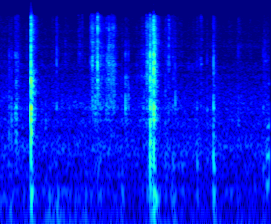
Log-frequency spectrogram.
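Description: A pack of rugby league trading cards being taken from its box and opened by hand: a sharp click about half a second in and another just after two seconds, with light rustling between as the wrapper and cards are handled.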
